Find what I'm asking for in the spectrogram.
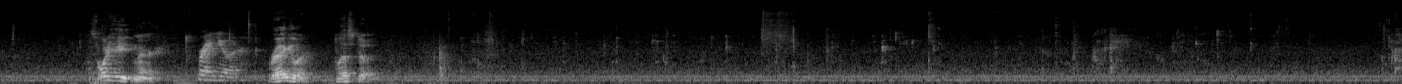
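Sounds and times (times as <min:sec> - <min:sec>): quiet chewing: 0:03.9 - 0:14.0.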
